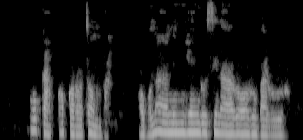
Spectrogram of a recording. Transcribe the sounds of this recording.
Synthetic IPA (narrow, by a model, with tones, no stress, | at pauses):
ʊ˦ka˨ɔ˦kɔ˨ɾɔ˨tɔ˦m̩˨ba˨ | ɔ˨bʊ˨naː˦˨nɪ˦i˦ɦe˦ŋ̩˦ɡo˦si˦na˨a˨ɾʊ˦ɔ˦ɾʊ˦ba˨ɾu˦ɾu˨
